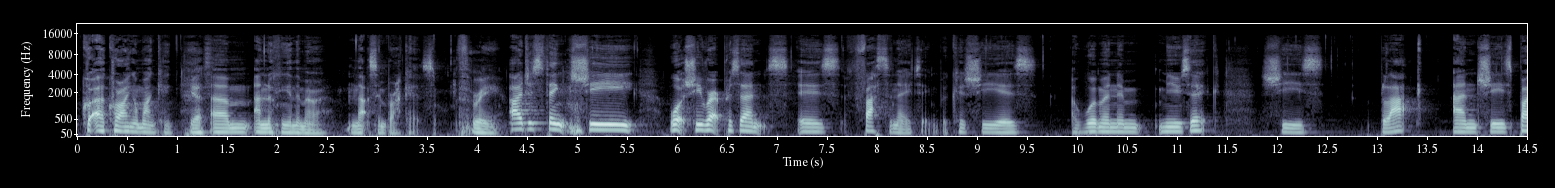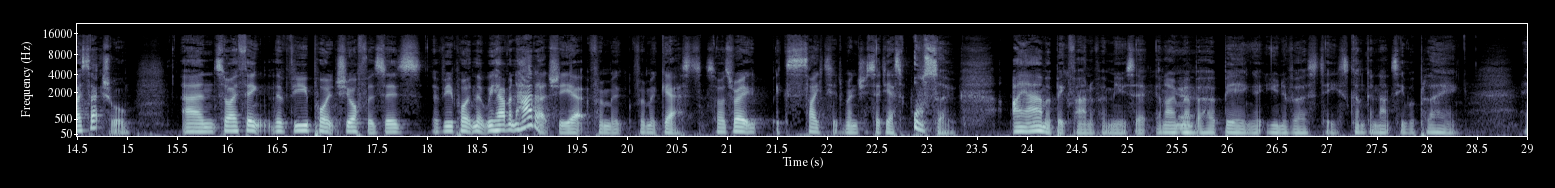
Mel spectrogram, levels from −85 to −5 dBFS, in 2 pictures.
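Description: Right near the end of the speech, at about 26.74 s, just after "remember her being at", there's a single sharp click. It's most likely dropped samples: a handful of samples, roughly a tenth of a millisecond's worth, went missing, so the waveform jumps straight from one value to a later one. That's far too brief to take anything audible out of the speech. You just hear the tick, and it shows up as a thin vertical line across the spectrum.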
